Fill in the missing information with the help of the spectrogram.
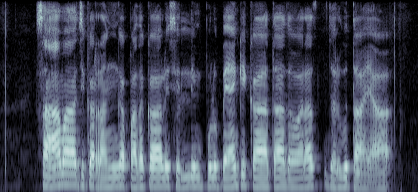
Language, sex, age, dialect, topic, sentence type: Telugu, male, 18-24, Central/Coastal, banking, question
